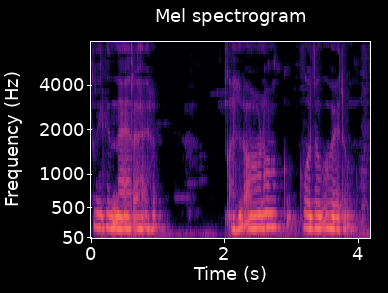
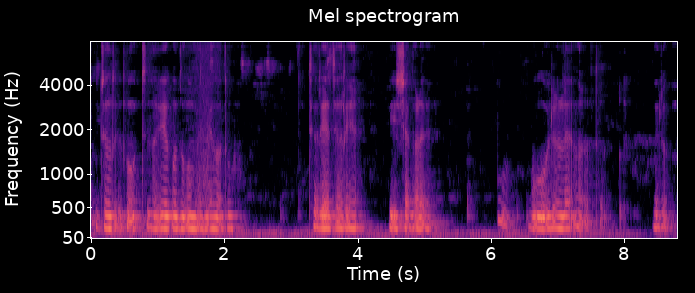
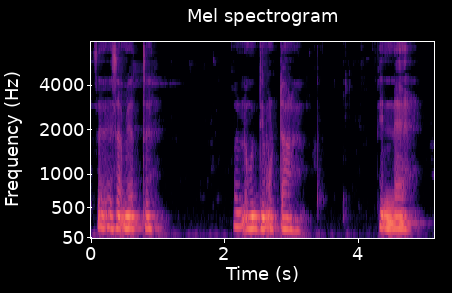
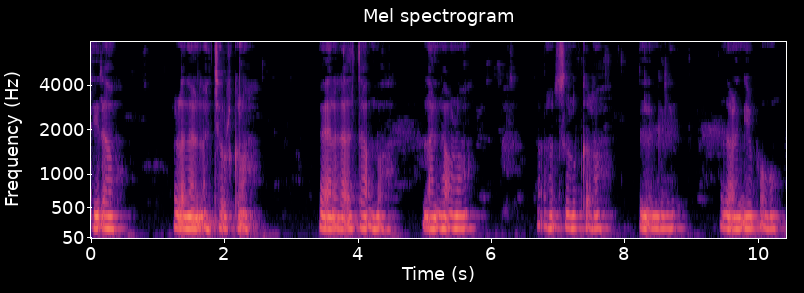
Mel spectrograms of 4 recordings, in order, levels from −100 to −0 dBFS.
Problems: low volume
